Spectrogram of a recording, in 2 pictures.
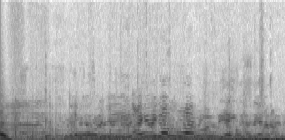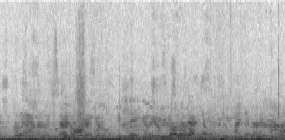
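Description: Voices of players and spectators calling out and chattering across a softball field, not close to the microphone, over a low wind rumble on the microphone.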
